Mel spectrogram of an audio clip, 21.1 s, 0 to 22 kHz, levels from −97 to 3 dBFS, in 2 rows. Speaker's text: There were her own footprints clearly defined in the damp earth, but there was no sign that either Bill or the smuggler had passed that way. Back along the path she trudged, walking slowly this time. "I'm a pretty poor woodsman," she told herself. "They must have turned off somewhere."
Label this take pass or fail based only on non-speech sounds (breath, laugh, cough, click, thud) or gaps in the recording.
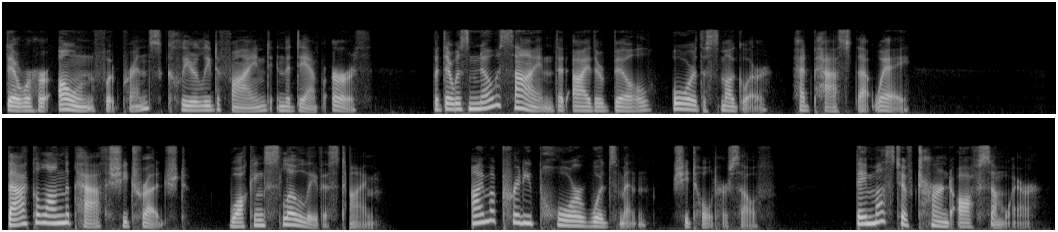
fail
